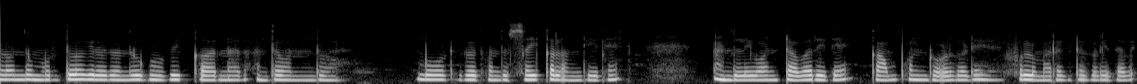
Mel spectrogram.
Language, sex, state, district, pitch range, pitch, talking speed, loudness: Kannada, female, Karnataka, Mysore, 205-220 Hz, 210 Hz, 115 wpm, -16 LUFS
